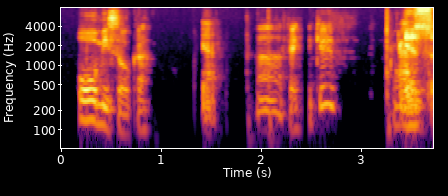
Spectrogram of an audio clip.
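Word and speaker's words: 大晦日: googled and thank you new year's eve is umi soka really yeah with like a long o i'll start o misoka yeah okay thank you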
